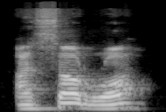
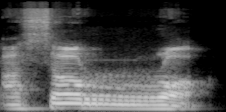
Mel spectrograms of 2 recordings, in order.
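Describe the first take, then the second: First: The R is one short tap without rolling. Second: The R is rolled with several tongue taps. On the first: The speaker calls it right. "without that repeat, repetition of the tongue, it's one ra" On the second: The speaker calls it wrong. "that's numerous ras"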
